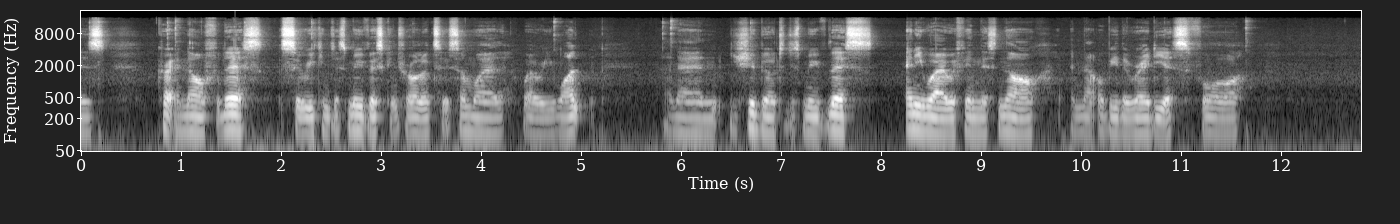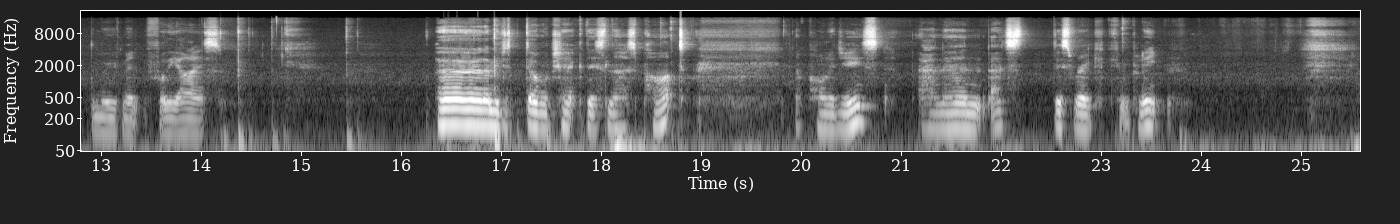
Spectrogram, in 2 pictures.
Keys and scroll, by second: 14.3 ctrl+z, 16.9 ctrl+s.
